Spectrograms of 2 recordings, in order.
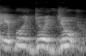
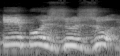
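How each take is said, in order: First: The name begins with a j sound. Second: The name begins with a hissing z sound. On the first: The speaker calls it wrong. "Pami kejima ibu Juju. Wah, orang Sunda kamu" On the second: The speaker calls it right. "Nah, ini zai"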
